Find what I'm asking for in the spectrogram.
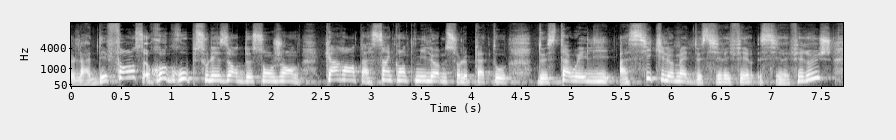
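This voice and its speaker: A woman's voice: medium pitch, darkish tone. A woman giving a spoken historical account, hesitant with frequent fillers and self-corrections. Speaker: history presenter.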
